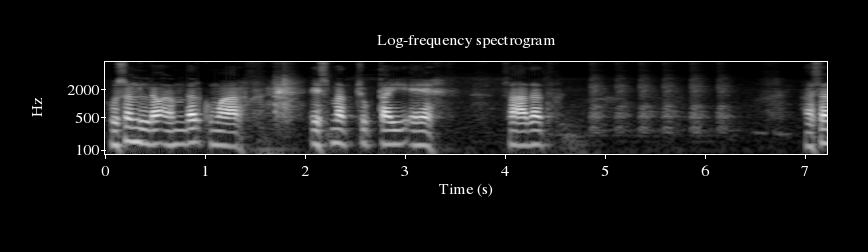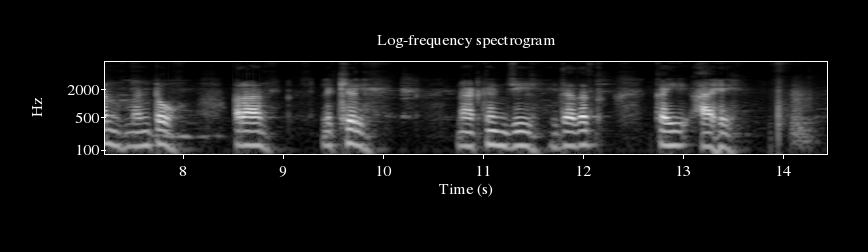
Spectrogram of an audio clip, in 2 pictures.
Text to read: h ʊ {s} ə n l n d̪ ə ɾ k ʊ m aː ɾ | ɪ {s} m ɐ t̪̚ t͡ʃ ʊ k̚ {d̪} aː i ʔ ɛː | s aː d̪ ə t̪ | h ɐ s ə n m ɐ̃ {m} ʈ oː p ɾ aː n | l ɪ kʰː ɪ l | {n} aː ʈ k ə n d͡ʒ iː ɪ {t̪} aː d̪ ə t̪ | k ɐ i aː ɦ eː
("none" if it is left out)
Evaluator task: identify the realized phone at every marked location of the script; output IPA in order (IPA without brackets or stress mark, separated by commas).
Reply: s, s, t̪, ɳ, n, d̪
